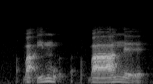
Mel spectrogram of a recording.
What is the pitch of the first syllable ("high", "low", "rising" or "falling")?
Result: rising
